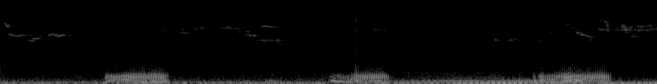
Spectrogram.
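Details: Snoring from a sleeping puppy: soft, buzzing snores, three breaths over about six seconds, with birdsong and a steady hum behind.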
